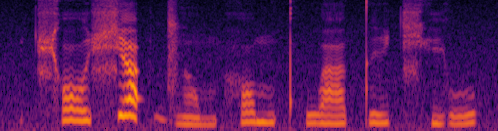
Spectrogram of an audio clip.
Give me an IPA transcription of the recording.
t͡ɕʰ ɔ˧ ɕ a˦ ʔ d͡z ɔ̃˨˩ m h ɔ˥˧ m kʰ w a˧ t̪ i˧ t͡ɕʰ j u˨˦

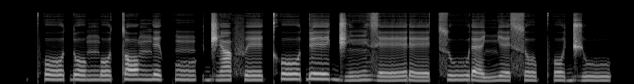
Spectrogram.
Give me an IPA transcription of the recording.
pʰ o˨ ɗ o˨ ŋ o˨ t ɔ˦ ŋ e˦ kʷ ũ˦ | d͡ʒ ã˨ f eː˨ kʰ oː˦ ɗ eː˦ d͡ʒ ĩ˨˦ z eː˨˦ ɾ eː˨ t͡s uː˦ ɾ ɛ˨ ɲ e˦ s ʊ˦ pʰ o˦ d͡ʒ uː˦

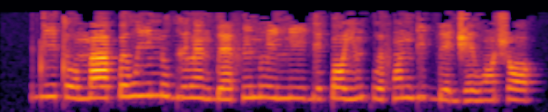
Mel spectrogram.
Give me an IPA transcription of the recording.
d iː˧ t oː˨ m aː˧ k͡p ə˦ w iː˦ n u˧ ɡ ɨ˧ l ɛ̃˧ ɡ͡b ɛ˨ f ĩ˧ m l i˧ ɲ iː˧ ɡ e˧ k͡p ɔ˦˨ j ĩ˦ kʷ ɛ˨ f ɔ̃˦ n ɡ i˧ ɡ͡b e˨ d͡ʒ e˨ w ɔ̃˨˦ ʃ ɔ˧

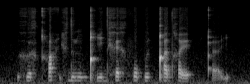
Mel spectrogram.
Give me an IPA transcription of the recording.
x ɯ x qʰ ʌ h ḭ x d ɯ m ǃʼ i d x ɛ x f o p ɯ ǃ a d χ e | qʼ ḭ

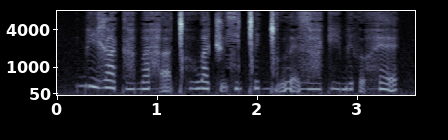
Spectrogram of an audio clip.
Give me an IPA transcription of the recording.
b i ɣ a k a̤ b a h a̰ ǀʰ ṳ w a t͡ʃ ṵ sʲ o ǀ i ɡ͡ǀ ṵ ð ɛ̰ z a̤ k i̤ b i θ o̰ h ɛ

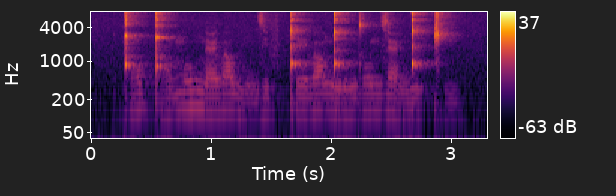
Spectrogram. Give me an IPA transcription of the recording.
ɡ͡ǃ ɒ˦ w ɡ͡ǃ ɒ˧ m o˦ w n æ˧ l ɒ˦ w i˨ n z i˧ f ǃ e˧ l ɒ˦ ŋ͡ǃ i˧ n d o˦ n z æ˦˨ ŋ͡ǃ i˨ ǁ i˧

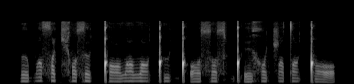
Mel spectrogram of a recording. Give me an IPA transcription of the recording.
ə b ɛ sˤ ə t͡ɕʰ ɔ s ə ǃ ɔ ðˤ e ðˤ ɯ ǃ ɯ ǃʼ ɔ s ɔ s ǃʼ e x ɔ t͡ʃ e tˤ e ŋ͡ǃ ɔ

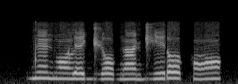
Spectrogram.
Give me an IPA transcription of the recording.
d ɛ̃˧ ɡ ɔ̃˨ l ɛ˨ d͡ʒ ɔ˨ ɡ ã˨ d͡ʒ e˨˦ ɾ ɔ˦˨ k ɔ̃˨˦

